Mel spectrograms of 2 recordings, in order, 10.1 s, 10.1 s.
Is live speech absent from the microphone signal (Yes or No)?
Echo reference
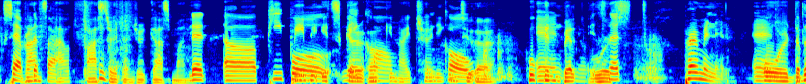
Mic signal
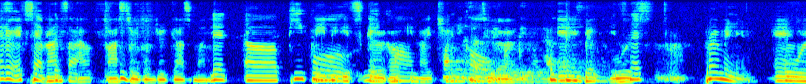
No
